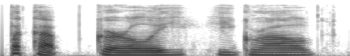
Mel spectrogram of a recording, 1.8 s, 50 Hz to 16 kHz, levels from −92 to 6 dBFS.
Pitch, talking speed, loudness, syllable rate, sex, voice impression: 150 Hz, 170 wpm, -19 LUFS, 4.7 syllables/s, female, feminine, adult-like, slightly fluent, sincere, friendly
